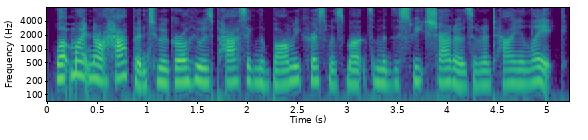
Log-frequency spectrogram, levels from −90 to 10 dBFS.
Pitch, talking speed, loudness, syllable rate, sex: 190 Hz, 255 wpm, -20 LUFS, 5.9 syllables/s, female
